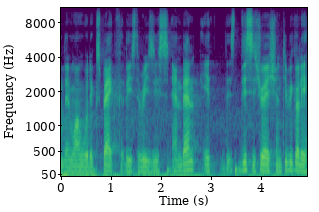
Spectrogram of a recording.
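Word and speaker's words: isteresi: in Italian is Hysteresi. Hysteresi, ok? Dico meglio, l'accento è così, Hysteresi.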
